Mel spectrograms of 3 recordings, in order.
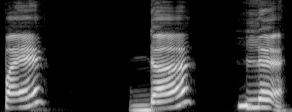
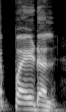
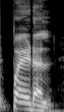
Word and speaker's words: पैडल: प में आई की मात्रा पै ड ल। तो मिलके बन जाएगा पैडल। कैसे पढ़ेंगे? पैडल। आपको इसी तरीके से उच्चारण करना है। पैडल पेडल नहीं पढ़ना। पैडल ऐ करके उच्चारण निकालना है।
